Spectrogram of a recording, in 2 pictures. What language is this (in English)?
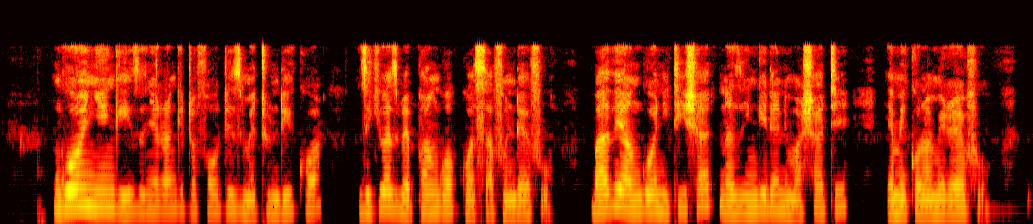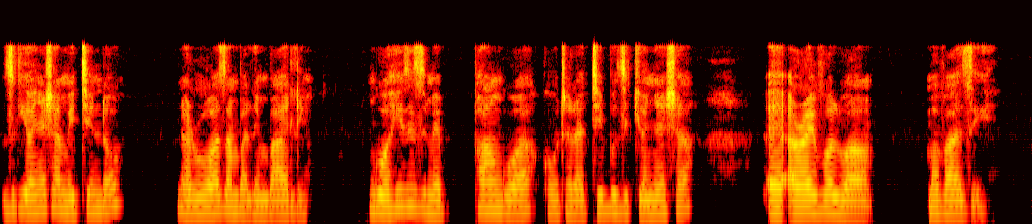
Swahili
